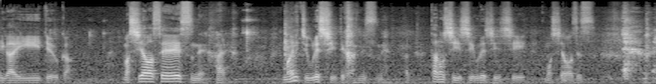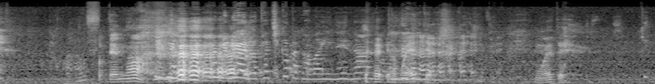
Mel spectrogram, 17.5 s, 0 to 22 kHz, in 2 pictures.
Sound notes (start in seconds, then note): 10.6 laugh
